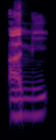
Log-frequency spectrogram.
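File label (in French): "ami", French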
